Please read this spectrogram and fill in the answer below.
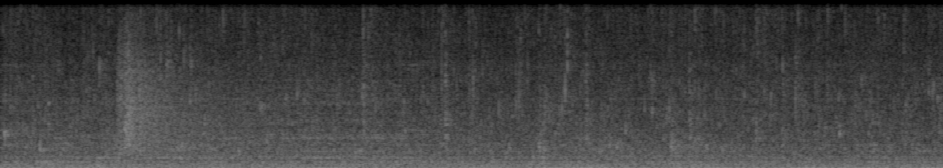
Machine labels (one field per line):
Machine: pump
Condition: normal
